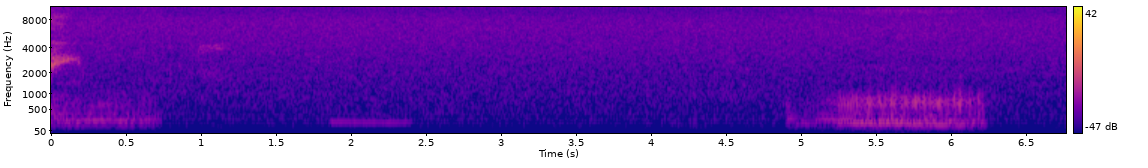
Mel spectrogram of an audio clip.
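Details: 12 lb dog snoring on a lazy morning: low, rough snoring sounds on breaths in a quiet room, with pauses between; snoring.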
